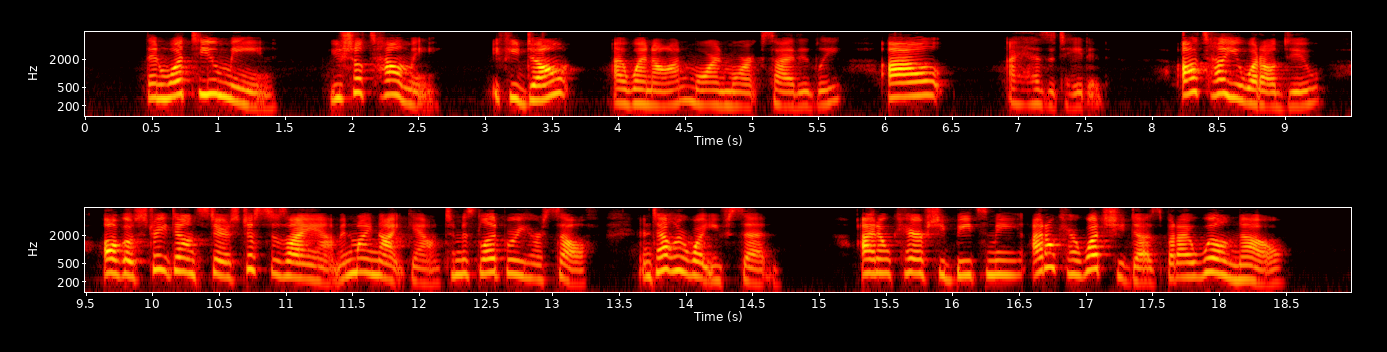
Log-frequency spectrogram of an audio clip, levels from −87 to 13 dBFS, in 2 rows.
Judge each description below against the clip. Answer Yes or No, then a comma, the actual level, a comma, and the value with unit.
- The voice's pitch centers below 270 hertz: No, very high, 280 Hz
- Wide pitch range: Yes, wide, 6.0 semitones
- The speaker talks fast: Yes, fast, 210 wpm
